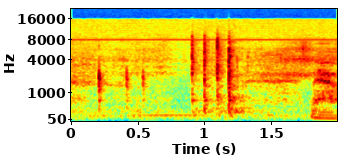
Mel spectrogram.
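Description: A few light clicks and taps of paintbrushes being handled and picked up from an easel's tray, with a quick cluster of them about a second in.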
